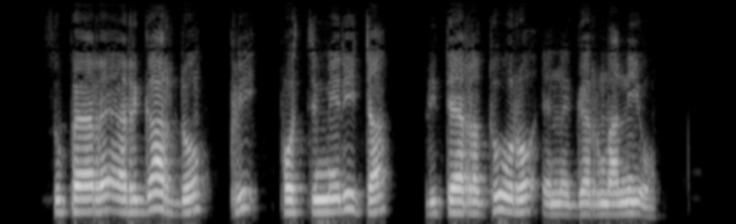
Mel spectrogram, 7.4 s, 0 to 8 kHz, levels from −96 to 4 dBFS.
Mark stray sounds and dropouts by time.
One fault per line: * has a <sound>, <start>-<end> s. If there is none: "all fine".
all fine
